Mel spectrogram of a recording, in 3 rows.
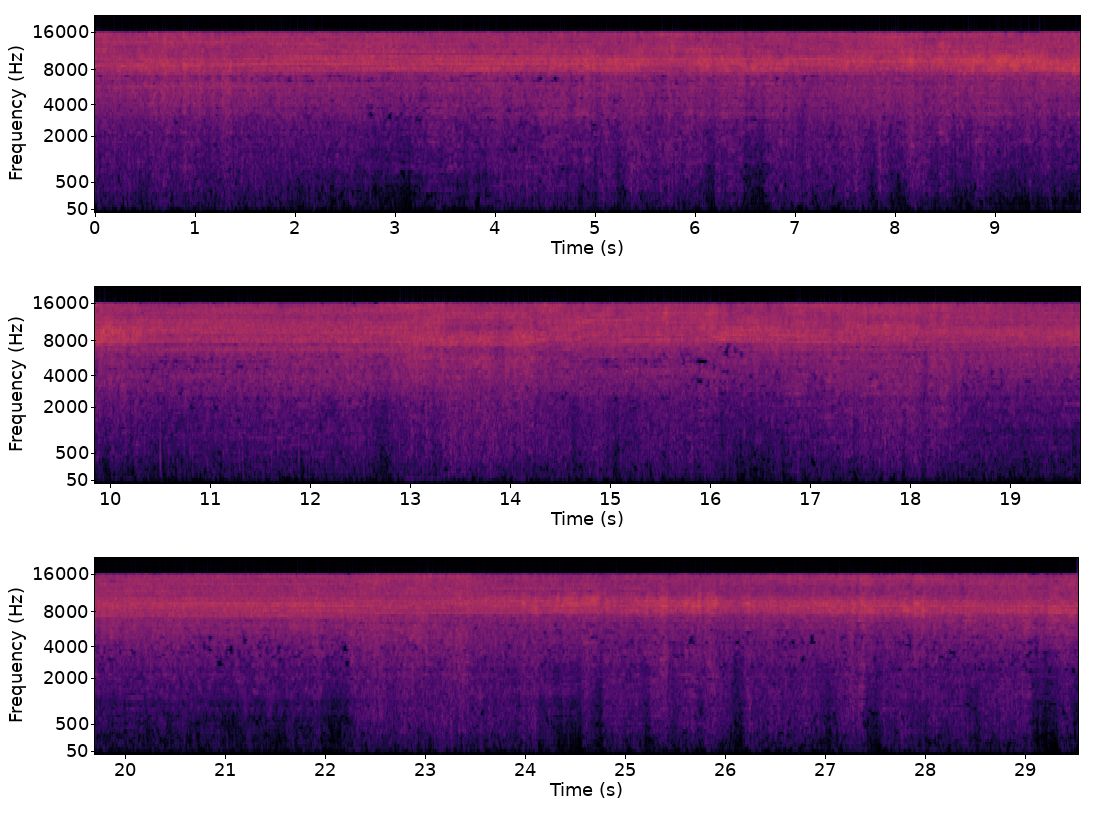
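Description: Handheld 300W pulsed fiber laser cleaner running steadily, a continuous high hiss with fast fine crackling as the beam ablates rust from metal.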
